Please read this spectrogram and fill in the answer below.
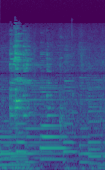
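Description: Live band music: a guitar playing ringing, sustained chords, with a fresh strum a quarter-second in.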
